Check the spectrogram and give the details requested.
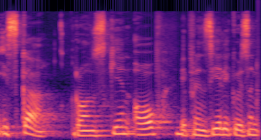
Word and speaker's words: Wronskian: है रस्किन होता है देन रस्किन डबल यहां पर साइलेंट होता है ठीक है ऑफ वाव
